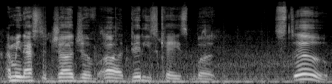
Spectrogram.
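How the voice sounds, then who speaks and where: A man's voice: on the high side, lively intonation, measured pace, slight background noise. A man delivering heated, profane commentary straight to his viewers, blunt and scolding.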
